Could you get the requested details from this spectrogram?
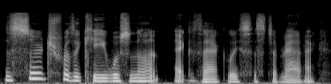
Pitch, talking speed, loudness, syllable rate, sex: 150 Hz, 165 wpm, -18 LUFS, 4.6 syllables/s, female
